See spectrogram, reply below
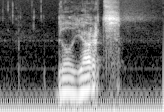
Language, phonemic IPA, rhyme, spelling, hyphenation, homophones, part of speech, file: Dutch, /bɪlˈjɑrt/, -ɑrt, biljart, bil‧jart, biljard, noun, Nl-biljart.ogg
- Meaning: 1. billiards 2. billiard table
